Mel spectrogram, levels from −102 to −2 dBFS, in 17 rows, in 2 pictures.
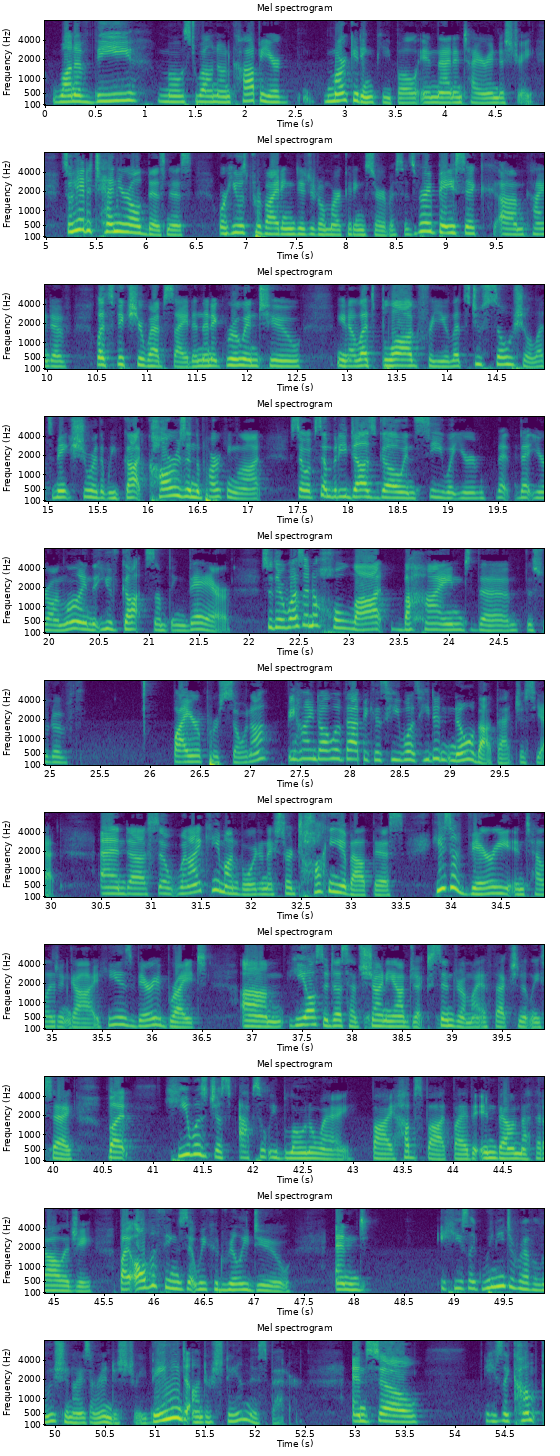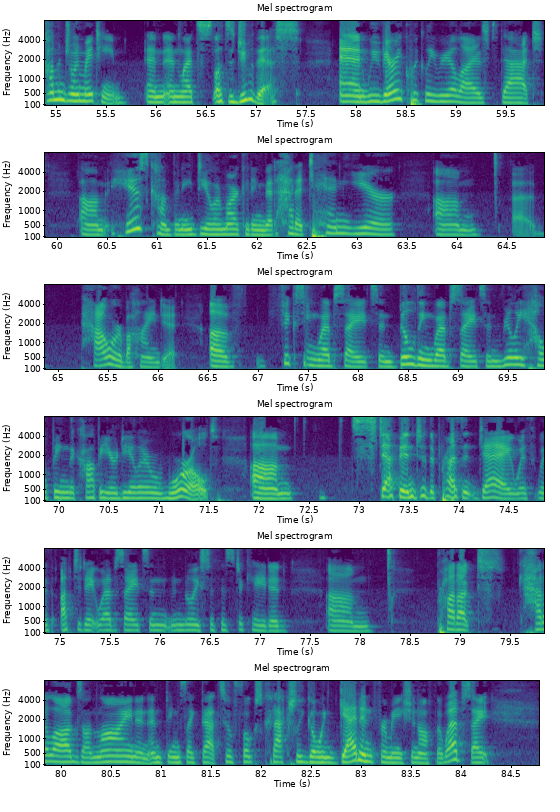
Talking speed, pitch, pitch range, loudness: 185 wpm, 195 Hz, 180-225 Hz, -24 LUFS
